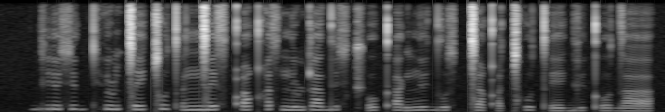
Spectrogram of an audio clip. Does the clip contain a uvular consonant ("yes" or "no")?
yes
